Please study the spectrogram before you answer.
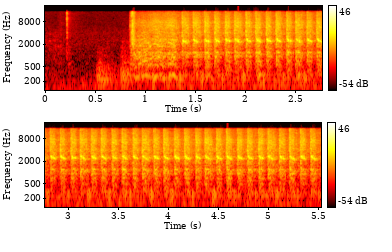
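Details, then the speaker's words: Crank-no-start vehicle during a spark check with a screwdriver at the ignition: starter spins the engine at a steady, even cranking rhythm for several seconds but it never fires or catches. "so he's gonna go ahead and crank it and then I'm gonna use the screwdriver we're gonna see if we got the spark coming from here"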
